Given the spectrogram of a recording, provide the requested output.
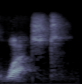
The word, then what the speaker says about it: watched: So with the first verb that I just mentioned, watch, the correct pronunciation in the past tense is watched. – Watched. – Right. So it sounds like a T, T sound instead of the ED sound.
